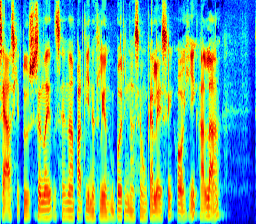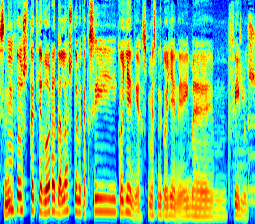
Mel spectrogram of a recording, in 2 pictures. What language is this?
Greek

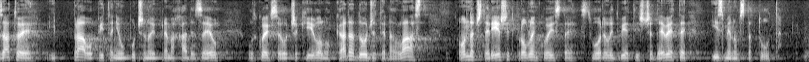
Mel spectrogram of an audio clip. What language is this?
Croatian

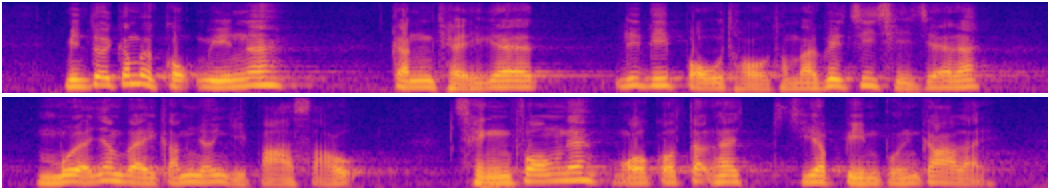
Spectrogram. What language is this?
Cantonese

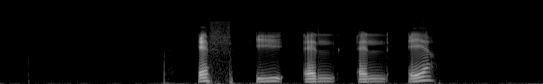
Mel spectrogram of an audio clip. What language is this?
Norwegian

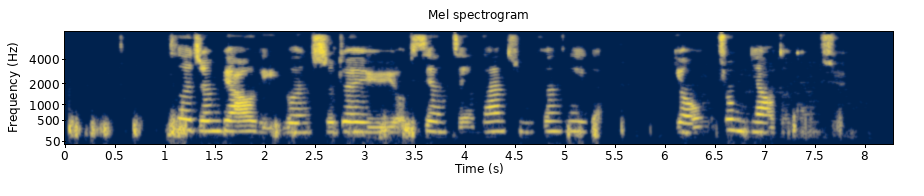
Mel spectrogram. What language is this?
Chinese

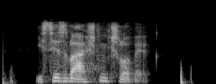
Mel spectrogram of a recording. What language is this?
Czech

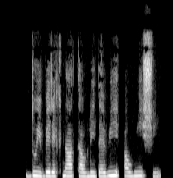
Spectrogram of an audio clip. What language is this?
Pashto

